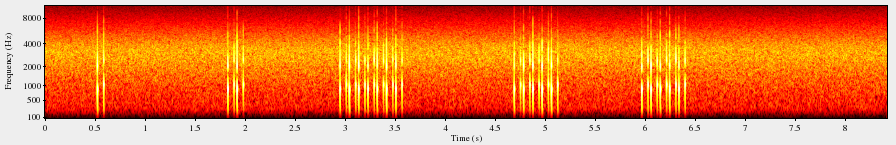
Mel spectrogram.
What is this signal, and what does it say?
Pulse dialling, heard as clicks on a phone line, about 11 pulses a second, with phone line noise. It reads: 1 2 7 5 5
